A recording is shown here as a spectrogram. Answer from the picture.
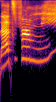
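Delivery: put-on yell. Playing a character yelling at another character: in-character yell. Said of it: "I'm just gonna yell at him in Infernal".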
